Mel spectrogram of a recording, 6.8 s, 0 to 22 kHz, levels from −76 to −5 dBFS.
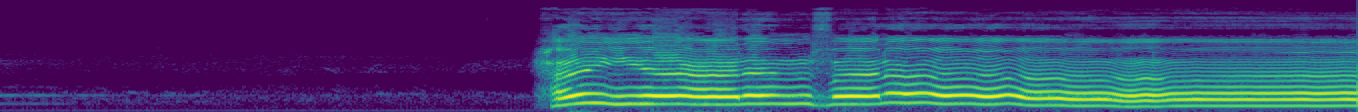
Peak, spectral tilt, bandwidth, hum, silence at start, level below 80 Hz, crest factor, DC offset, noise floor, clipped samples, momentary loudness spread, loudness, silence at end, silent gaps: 0 dBFS; -4 dB/octave; 16 kHz; 60 Hz at -65 dBFS; 2.7 s; -60 dBFS; 10 dB; under 0.1%; -58 dBFS; under 0.1%; 5 LU; -9 LUFS; 0 s; none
